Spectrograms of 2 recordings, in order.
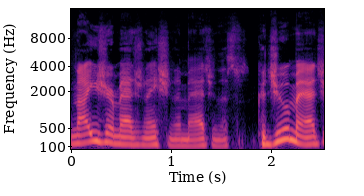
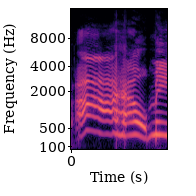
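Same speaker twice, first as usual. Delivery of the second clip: mock cry for help; slower than usual. Imagined trapped in Snorlax tummy.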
